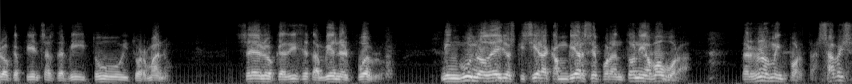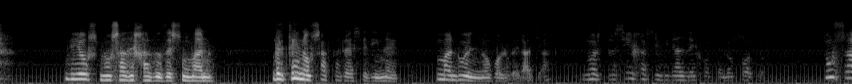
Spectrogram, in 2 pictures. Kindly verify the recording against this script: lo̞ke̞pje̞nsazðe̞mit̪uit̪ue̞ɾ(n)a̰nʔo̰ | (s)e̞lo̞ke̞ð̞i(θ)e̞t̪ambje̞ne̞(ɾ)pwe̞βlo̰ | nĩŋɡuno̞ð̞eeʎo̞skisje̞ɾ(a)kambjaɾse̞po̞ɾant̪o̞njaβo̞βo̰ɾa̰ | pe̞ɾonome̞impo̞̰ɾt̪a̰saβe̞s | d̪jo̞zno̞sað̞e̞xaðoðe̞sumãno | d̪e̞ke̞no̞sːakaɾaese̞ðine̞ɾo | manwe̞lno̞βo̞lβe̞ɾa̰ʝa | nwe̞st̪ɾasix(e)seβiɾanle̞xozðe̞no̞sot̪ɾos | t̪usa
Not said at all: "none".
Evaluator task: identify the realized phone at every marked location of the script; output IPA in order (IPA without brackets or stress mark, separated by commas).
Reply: m, s, θ, l, a, a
